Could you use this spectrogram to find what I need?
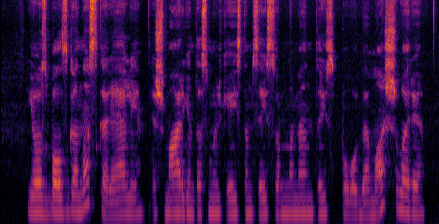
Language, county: Lithuanian, Marijampolė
